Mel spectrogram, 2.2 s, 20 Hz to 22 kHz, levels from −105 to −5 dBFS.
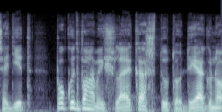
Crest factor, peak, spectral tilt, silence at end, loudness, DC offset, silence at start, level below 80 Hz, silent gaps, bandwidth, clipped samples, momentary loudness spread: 20 dB; -2 dBFS; -5.5 dB/octave; 0 s; -23 LUFS; under 0.1%; 0 s; -44 dBFS; none; 13 kHz; under 0.1%; 7 LU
